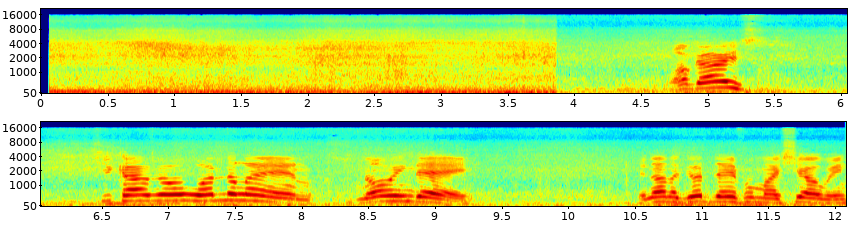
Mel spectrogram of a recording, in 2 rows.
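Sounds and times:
street traffic on snowy road: 0.0s - 11.8s
wind rumbling on microphone: 0.1s - 12.0s.

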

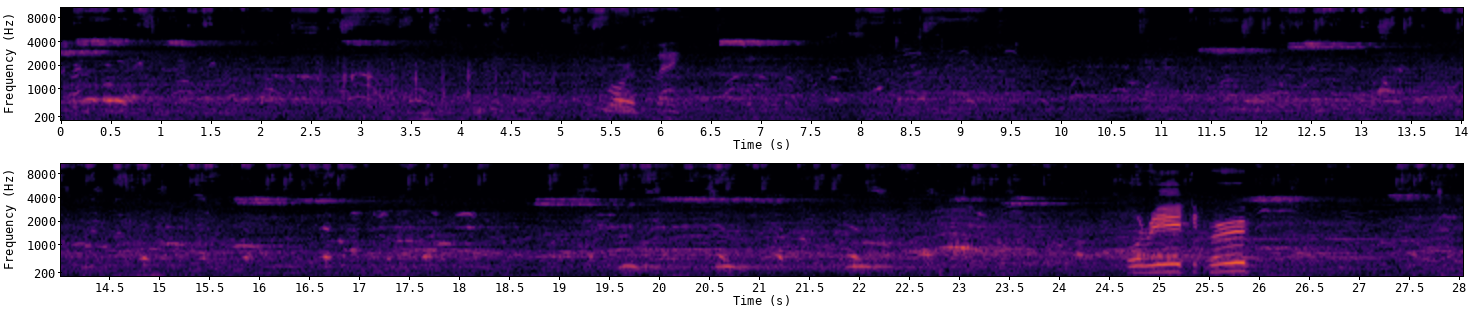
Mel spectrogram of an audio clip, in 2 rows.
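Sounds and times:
distant overlapping voices: 0.0s - 7.2s, 10.5s - 28.0s
short high-pitched squeaks: 11.3s - 28.0s.

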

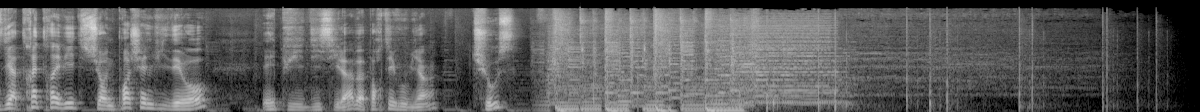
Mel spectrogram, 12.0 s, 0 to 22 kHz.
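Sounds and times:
outro jingle: 5.4s - 8.5s.

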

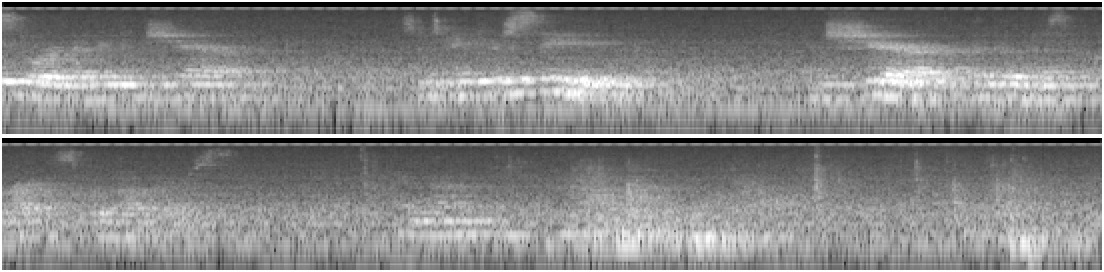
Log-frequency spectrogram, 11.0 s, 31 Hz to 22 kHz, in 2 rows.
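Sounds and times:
low murmur: 7.3s - 11.0s.

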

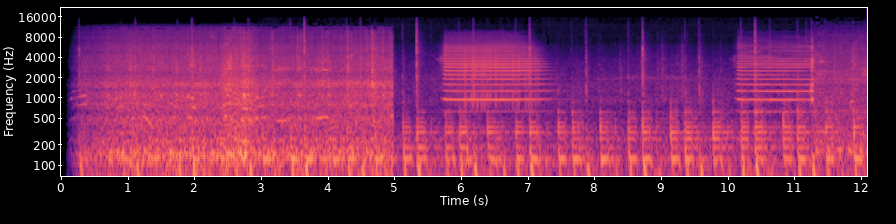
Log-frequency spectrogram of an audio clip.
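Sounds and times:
train rail noise: 0.1s - 5.0s, 5.7s - 12.0s
diesel locomotive engine rumble: 0.1s - 12.0s
electronic music with synth chord: 5.0s - 12.0s.

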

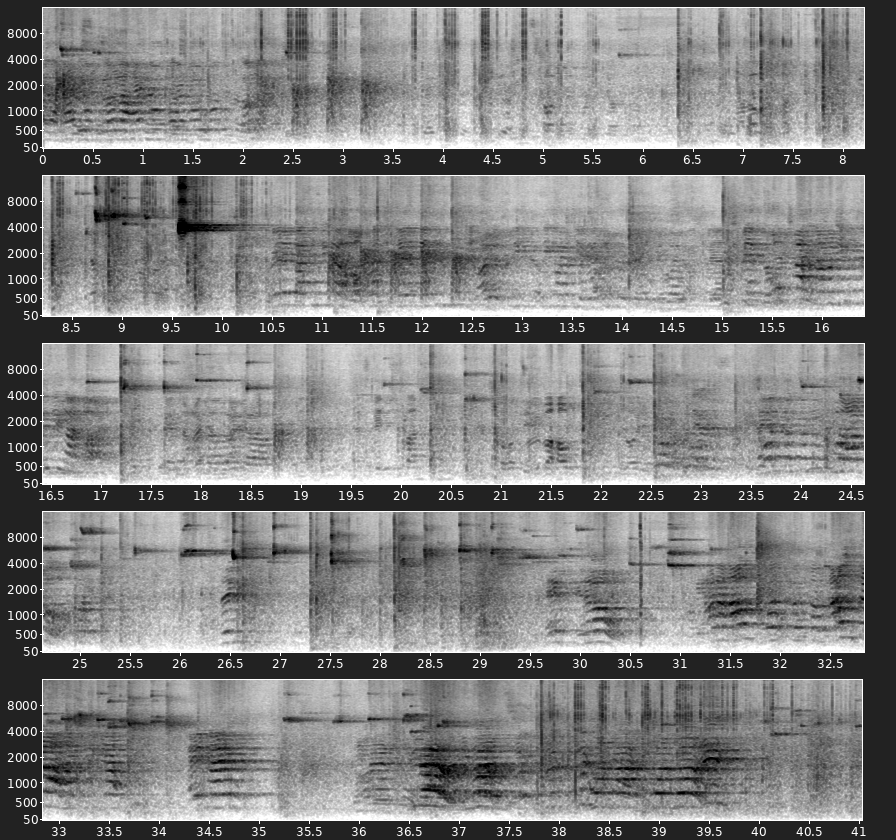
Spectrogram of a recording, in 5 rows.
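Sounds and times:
sneaker squeaks: 0.0s - 0.8s, 4.6s - 10.6s, 16.8s - 18.7s, 19.8s - 21.2s, 21.8s - 31.4s, 32.4s - 36.8s, 39.5s - 41.0s
players calling out: 8.5s - 10.6s
basketball bouncing: 9.6s - 10.5s.

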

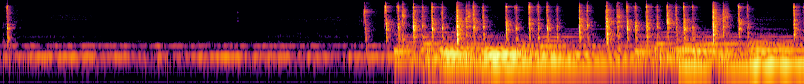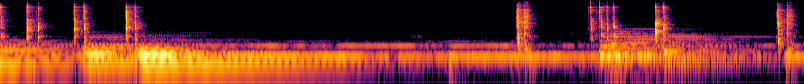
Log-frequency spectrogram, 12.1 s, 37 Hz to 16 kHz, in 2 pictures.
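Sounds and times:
keyboard key clicks: 2.7s - 7.2s, 9.9s - 11.2s.

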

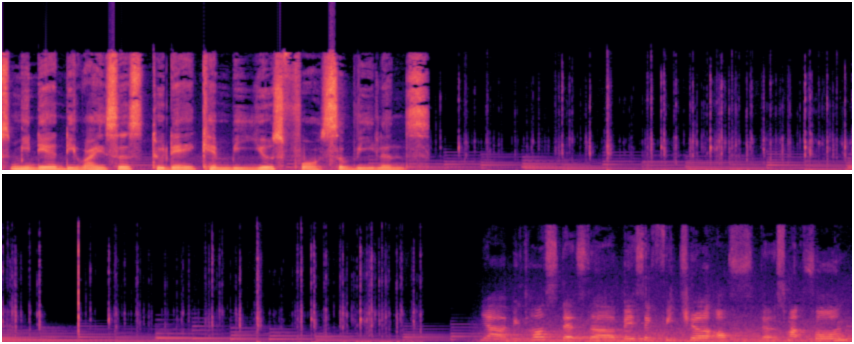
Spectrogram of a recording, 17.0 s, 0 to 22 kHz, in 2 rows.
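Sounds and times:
background music with held notes: 0.0s - 17.0s
keyboard typing: 4.3s - 12.8s.

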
